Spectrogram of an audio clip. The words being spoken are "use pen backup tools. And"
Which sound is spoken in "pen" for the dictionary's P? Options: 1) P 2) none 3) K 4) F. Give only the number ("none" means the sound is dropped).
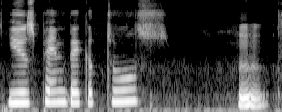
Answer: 1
